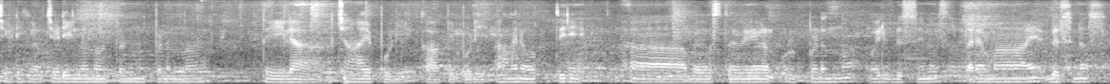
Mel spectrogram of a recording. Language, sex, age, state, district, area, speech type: Malayalam, male, 18-30, Kerala, Idukki, rural, spontaneous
